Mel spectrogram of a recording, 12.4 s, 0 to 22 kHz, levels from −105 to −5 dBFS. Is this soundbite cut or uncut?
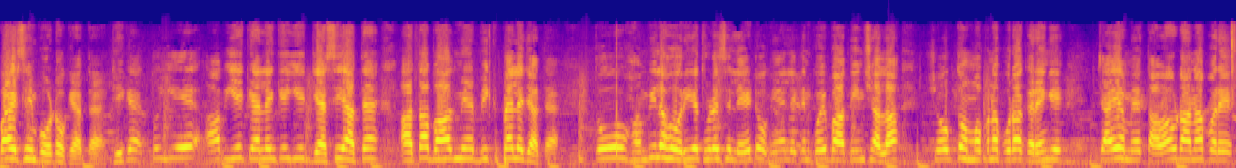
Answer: uncut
